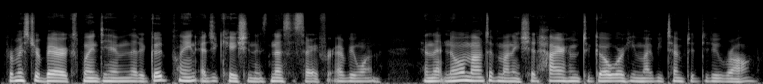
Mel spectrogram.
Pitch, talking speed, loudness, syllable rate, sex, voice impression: 150 Hz, 265 wpm, -18 LUFS, 6.8 syllables/s, female, very feminine, slightly young, thin, tensed, slightly weak, bright, hard, slightly clear, fluent, slightly raspy, slightly cute, cool, intellectual, very refreshing, very sincere, calm, friendly, reassuring, unique, very elegant, slightly wild, sweet, slightly lively, kind, slightly intense, modest, slightly light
